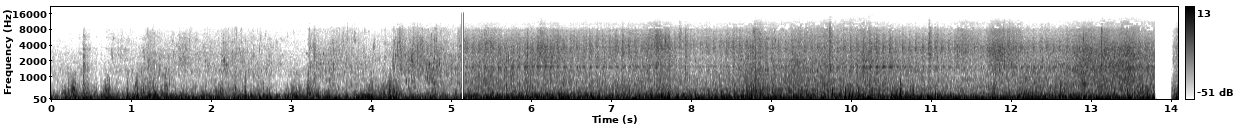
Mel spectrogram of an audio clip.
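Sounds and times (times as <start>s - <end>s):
boat engine rumble: 0.0s - 13.8s
wind buffeting microphone: 0.0s - 13.8s.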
